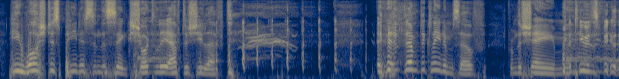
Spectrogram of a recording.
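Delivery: nature documentary narrator voice. Imitating narration of life with a David Attenborough voice. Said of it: "David Attenborough, like, fucking, uh, like, narrating".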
